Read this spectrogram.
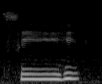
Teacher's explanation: جب ہم اس کو پڑھتے ہیں تو ہم فی کو لمبا کرتے ہیں، ہی کو نہیں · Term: یائے مدہ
